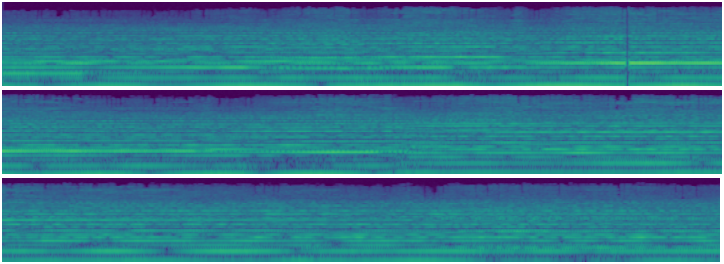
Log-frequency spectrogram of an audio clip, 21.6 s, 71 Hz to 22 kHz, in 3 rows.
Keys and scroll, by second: 18.2 ctrl+alt+z.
